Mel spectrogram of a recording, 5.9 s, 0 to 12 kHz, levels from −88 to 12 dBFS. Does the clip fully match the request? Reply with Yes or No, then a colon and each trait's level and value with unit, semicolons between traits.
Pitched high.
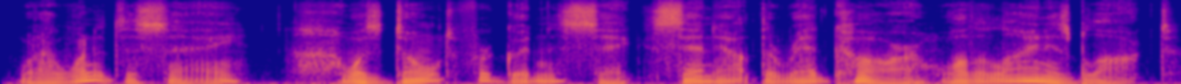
No: low, 100 Hz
